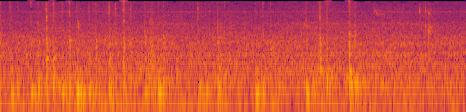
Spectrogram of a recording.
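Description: Computer keyboard typing as a name is entered into a search: many quick, light keystrokes in a steady patter, faint and continuous, with no talking.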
